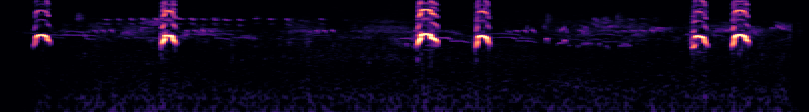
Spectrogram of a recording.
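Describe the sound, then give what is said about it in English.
Sharp, high-pitched calls of marbled murrelets, a seabird, ring out six times: two single calls, then two close pairs, each loud and clear over a faint, steady background. “Our mystery sound is the marbled murrelet.”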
